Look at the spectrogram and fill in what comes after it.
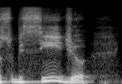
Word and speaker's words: subsídio: Subsídio, subsídio, que eu nem nunca tinha me atentado. – A né? pronúncia né? correta é subsídio. – É. Muita gente fala com som de Z.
